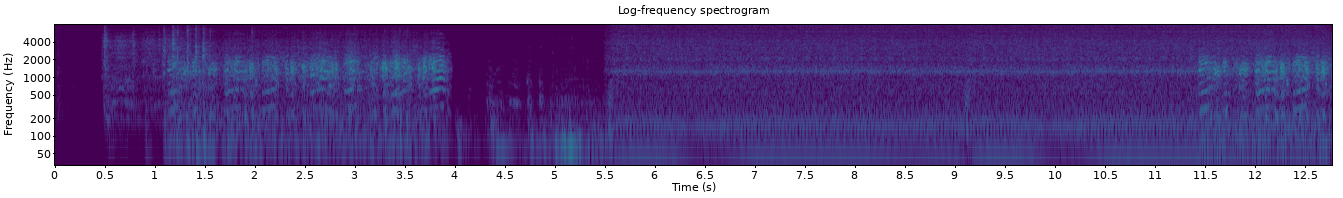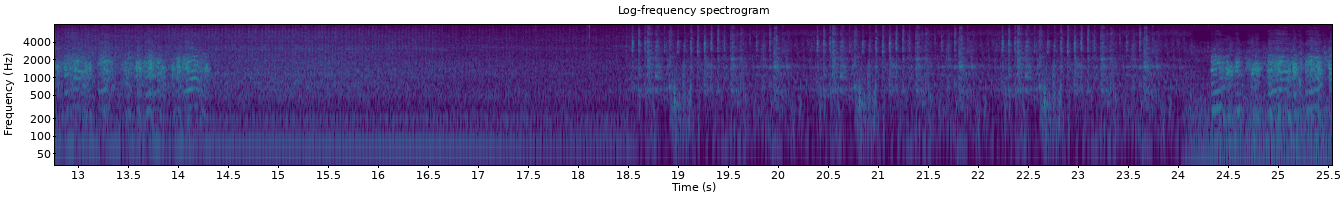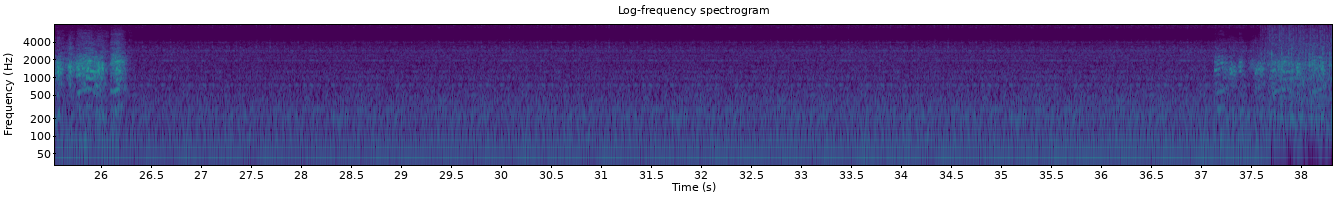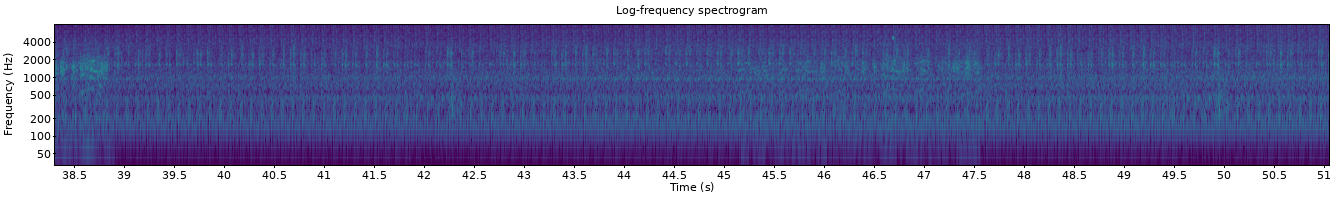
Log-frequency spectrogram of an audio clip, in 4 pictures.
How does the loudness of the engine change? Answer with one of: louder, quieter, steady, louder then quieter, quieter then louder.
louder.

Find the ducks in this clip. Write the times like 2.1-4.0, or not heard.
1.1-4.0, 11.4-14.3, 24.3-26.3, 37.1-39.0, 45.1-47.6.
